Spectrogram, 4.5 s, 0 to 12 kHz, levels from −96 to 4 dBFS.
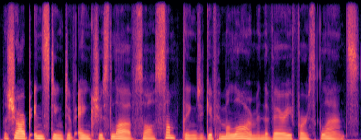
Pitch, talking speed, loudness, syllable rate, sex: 160 Hz, 225 wpm, -17 LUFS, 5.4 syllables/s, female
